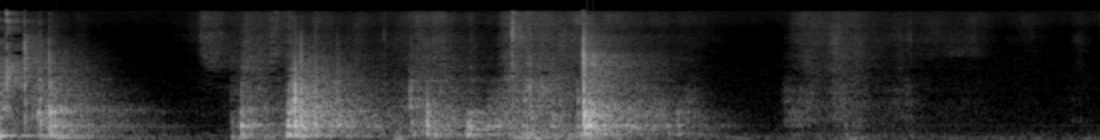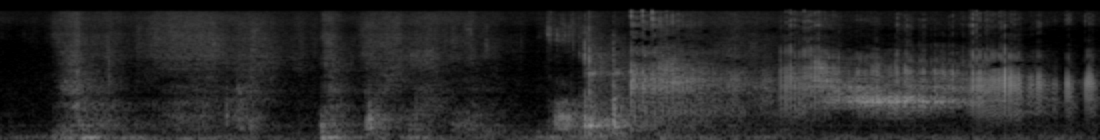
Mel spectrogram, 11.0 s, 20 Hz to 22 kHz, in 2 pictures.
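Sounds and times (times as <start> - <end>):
plastic ball rolling on tile: 8.2 - 11.0.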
